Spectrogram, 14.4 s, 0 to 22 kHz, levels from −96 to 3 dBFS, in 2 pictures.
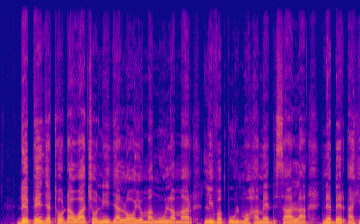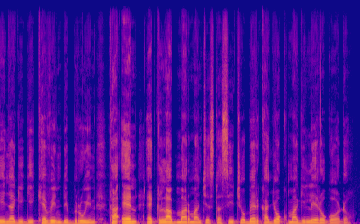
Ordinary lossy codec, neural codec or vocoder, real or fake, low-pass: none; vocoder, 44.1 kHz, 128 mel bands every 512 samples, BigVGAN v2; fake; none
